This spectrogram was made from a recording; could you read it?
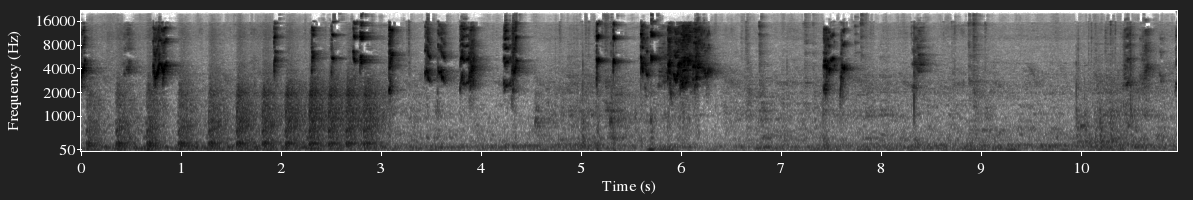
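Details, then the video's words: In the morning, green, yellow and lutino lovebirds produce quick successions of thin, high squeaky chirps and one harsher rasping burst midway, fading to sparse notes over the last few seconds. "Lovebird Chirping Sounds"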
